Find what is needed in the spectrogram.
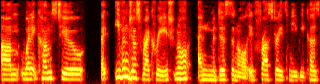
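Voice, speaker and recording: A woman with a Canadian accent has an unremarkable speaking voice. Her pitch is fairly low and her intonation lively. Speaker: podcast host, guest on cannabis talk show. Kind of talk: casual chat.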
